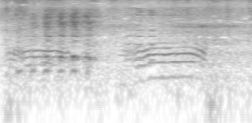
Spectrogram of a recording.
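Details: One of a pair of newborn twin goat kids on a homestead gives two clear, high, quavering bleats in quick succession, each slightly falling at the end, with faint background noise.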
